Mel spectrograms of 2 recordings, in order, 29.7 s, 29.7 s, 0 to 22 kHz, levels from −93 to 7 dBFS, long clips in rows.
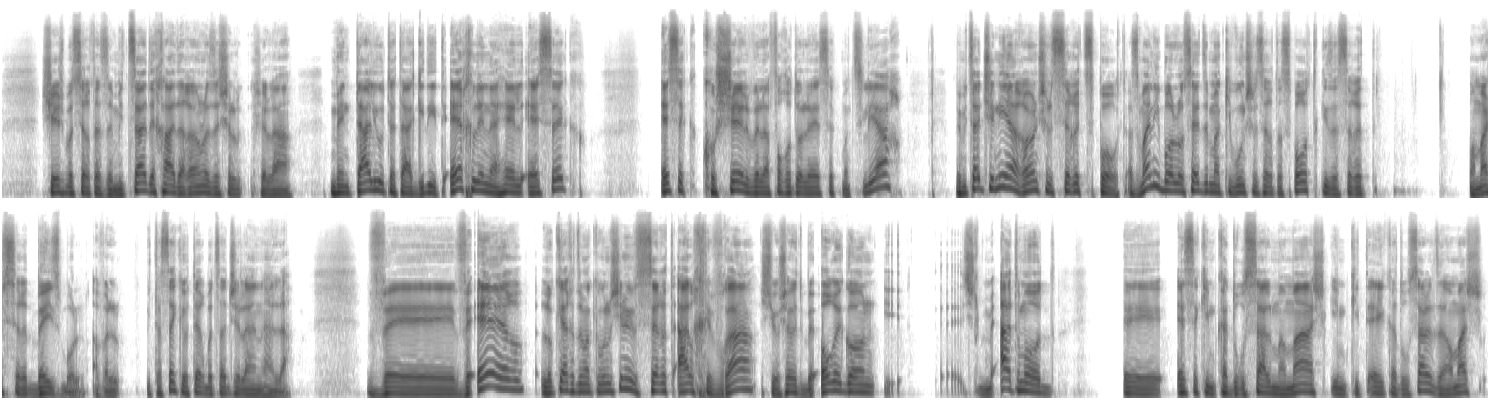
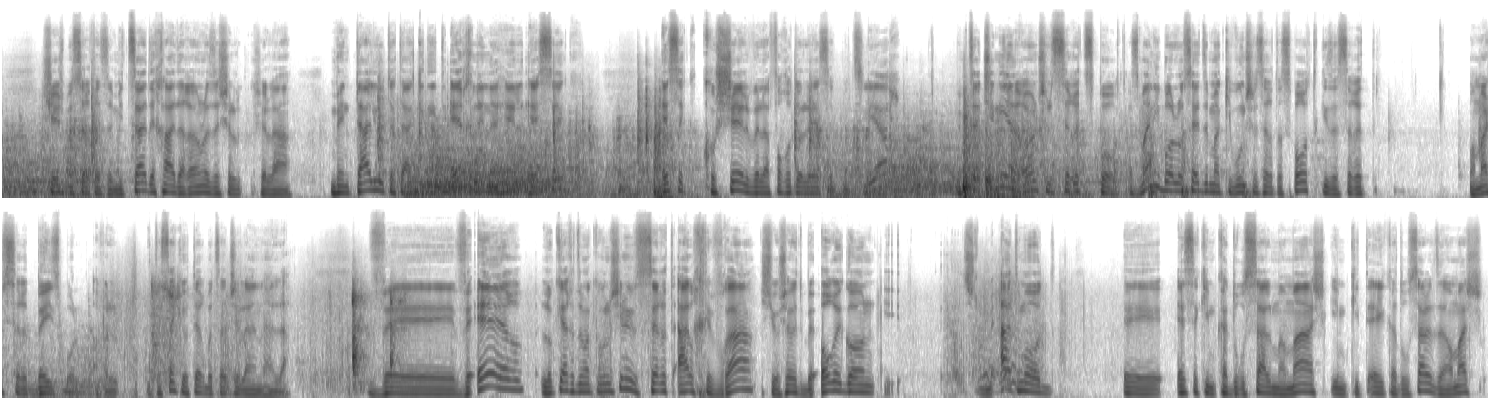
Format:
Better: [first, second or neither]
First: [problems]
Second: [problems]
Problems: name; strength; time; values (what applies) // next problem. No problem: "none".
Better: first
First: none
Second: household noises; very loud; throughout; as loud as the speech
